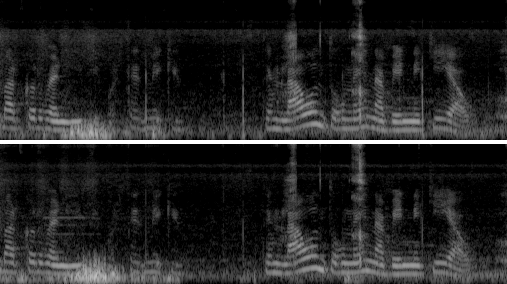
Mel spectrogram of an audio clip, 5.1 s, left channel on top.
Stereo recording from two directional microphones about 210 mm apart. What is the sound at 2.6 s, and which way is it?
Speech, 55° right (ahead or behind).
